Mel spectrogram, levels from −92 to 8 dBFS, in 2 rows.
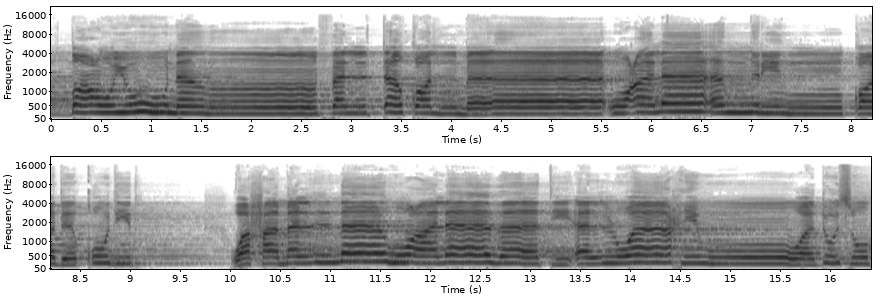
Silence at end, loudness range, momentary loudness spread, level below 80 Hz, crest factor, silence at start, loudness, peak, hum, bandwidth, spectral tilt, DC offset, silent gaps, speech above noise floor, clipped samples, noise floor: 0 s; 5 LU; 8 LU; -62 dBFS; 12 dB; 0 s; -12 LUFS; -2 dBFS; none; 15.5 kHz; -3.5 dB/octave; under 0.1%; none; 29 dB; under 0.1%; -42 dBFS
